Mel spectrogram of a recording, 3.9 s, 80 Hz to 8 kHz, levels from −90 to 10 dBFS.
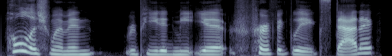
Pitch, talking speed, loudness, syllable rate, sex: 205 Hz, 90 wpm, -20 LUFS, 4.8 syllables/s, female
